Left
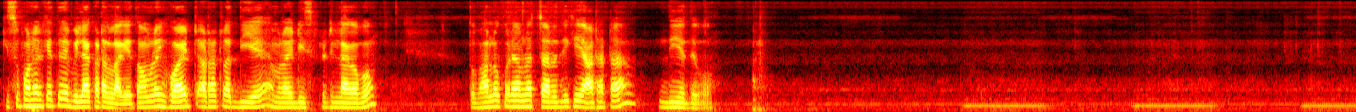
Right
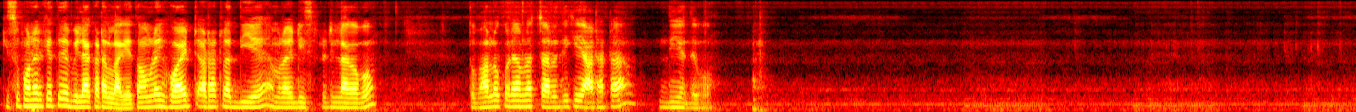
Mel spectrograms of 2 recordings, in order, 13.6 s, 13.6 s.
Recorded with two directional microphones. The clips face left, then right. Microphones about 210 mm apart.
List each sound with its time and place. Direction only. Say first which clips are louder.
0.0 s speech: left 1 dB; 10° left (ahead or behind); by 7.1 s 30° left (ahead or behind)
